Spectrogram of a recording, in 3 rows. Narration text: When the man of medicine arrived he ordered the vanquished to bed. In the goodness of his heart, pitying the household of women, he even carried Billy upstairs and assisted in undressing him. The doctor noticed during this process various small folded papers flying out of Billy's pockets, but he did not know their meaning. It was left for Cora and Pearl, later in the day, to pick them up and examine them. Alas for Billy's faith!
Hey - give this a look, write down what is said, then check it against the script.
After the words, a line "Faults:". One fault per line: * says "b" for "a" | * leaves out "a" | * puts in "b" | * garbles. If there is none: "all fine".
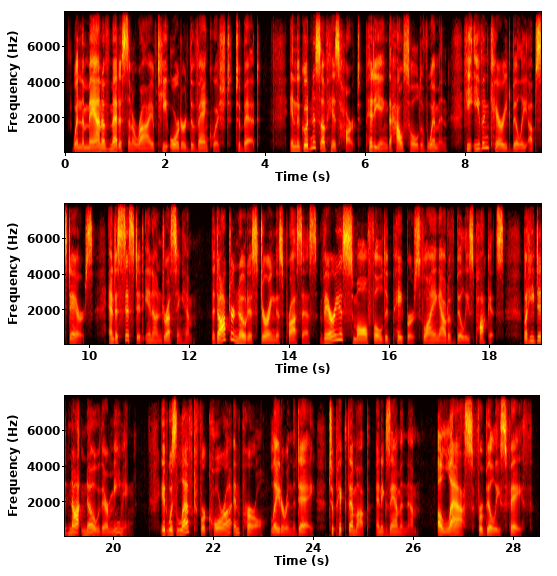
When the man of medicine arrived he ordered the vanquished to bed. In the goodness of his heart, pitying the household of women, he even carried Billy upstairs and assisted in undressing him. The doctor noticed during this process various small folded papers flying out of Billy's pockets, but he did not know their meaning. It was left for Cora and Pearl, later in the day, to pick them up and examine them. Alas for Billy's faith!
Faults:
all fine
